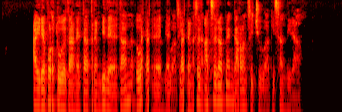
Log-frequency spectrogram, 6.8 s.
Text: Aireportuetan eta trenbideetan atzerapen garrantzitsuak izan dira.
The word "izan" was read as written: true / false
true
